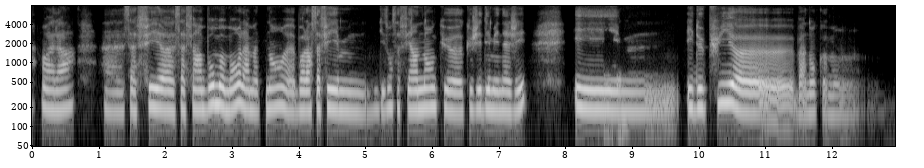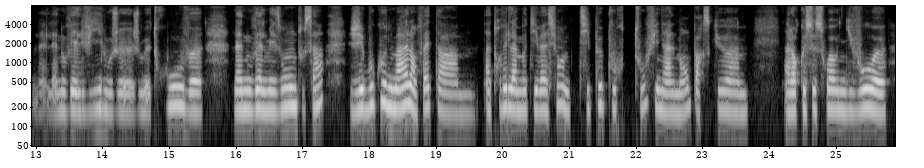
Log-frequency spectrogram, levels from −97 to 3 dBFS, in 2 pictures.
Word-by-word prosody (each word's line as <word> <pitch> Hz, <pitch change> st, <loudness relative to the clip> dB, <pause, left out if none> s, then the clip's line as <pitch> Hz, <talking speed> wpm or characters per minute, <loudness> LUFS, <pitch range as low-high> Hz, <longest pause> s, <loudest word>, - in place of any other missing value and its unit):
Voilà. 190 Hz, +1 st, -2 dB, 0.5 s
Heu, 175 Hz, -1 st, -8 dB
ça 180 Hz, 0 st, -5 dB
fait, 200 Hz, +2 st, +3 dB
heu, 180 Hz, -2 st, +2 dB
ça 185 Hz, +1 st, -4 dB
fait 190 Hz, -, -4 dB
un 185 Hz, 0 st, +2 dB
bon 205 Hz, +4 st, +4 dB
moment, 210 Hz, 0 st, +4 dB
là, 195 Hz, -4 st, +2 dB
maintenant, 190 Hz, +3 st, -2 dB
heu 175 Hz, -1 st, -3 dB
bon 180 Hz, +2 st, -3 dB
alors 180 Hz, 0 st, +2 dB
ça 190 Hz, +1 st, 0 dB
fait, 190 Hz, -1 st, +3 dB
mmh, 175 Hz, -2 st, -3 dB
disons 180 Hz, +3 st, -7 dB
ça 200 Hz, -1 st, -9 dB
fait 190 Hz, -, -5 dB
1 185 Hz, +1 st, +3 dB
an 200 Hz, +1 st, +1 dB
que 180 Hz, -3 st, -1 dB
que 185 Hz, -, -8 dB
j'ai 190 Hz, +1 st, +1 dB
déménagé, 180 Hz, +3 st, 0 dB, 0.7 s
et 185 Hz, -2 st, +4 dB
mmh, 175 Hz, +1 st, -6 dB, 0.2 s
et 195 Hz, -, +1 dB
depuis, 225 Hz, +5 st, +3 dB
heu, 170 Hz, -, +4 dB
ben -, -, -5 dB
donc, 165 Hz, 0 st, -6 dB
heu, -, -, -8 dB
mon 155 Hz, -, -12 dB, 0.7 s
la 165 Hz, -, -16 dB
la 170 Hz, -, -9 dB
nouvelle 175 Hz, 0 st, -1 dB
ville 180 Hz, +2 st, -6 dB
où 170 Hz, -, -6 dB
je 85 Hz, -, -4 dB
je 80 Hz, -, -9 dB
me 85 Hz, -1 st, -5 dB
trouve, 210 Hz, -2 st, -2 dB
heu, 170 Hz, -1 st, +3 dB, 0.5 s
la 180 Hz, 0 st, +3 dB
nouvelle 185 Hz, 0 st, +2 dB
maison, 190 Hz, +3 st, +1 dB
tout -, -, -14 dB
ça, 205 Hz, +5 st, -1 dB, 0.4 s
j'ai 180 Hz, +2 st, +4 dB
beaucoup 215 Hz, +5 st, 0 dB
de 205 Hz, -, +4 dB
mal 195 Hz, +4 st, +6 dB
en 190 Hz, -, +3 dB
fait 200 Hz, +4 st, -2 dB
à, 165 Hz, -3 st, -1 dB
mmh, 160 Hz, 0 st, -15 dB, 0.2 s
à 180 Hz, -, -2 dB
trouver 200 Hz, +3 st, 0 dB
de -, -, +2 dB
la 185 Hz, -, +4 dB
motivation 180 Hz, +3 st, -2 dB
un 185 Hz, -, -2 dB
petit 190 Hz, -, -5 dB
peu 215 Hz, +3 st, -4 dB
pour 195 Hz, -2 st, -10 dB, 0.2 s
tout, 200 Hz, +2 st, -7 dB
finalement. 175 Hz, -4 st, -2 dB
Parce 180 Hz, -5 st, -5 dB
que, 185 Hz, -, -9 dB
hem 170 Hz, -2 st, -3 dB, 0.6 s
alors 170 Hz, 0 st, +2 dB
que 190 Hz, -, -1 dB
ce 185 Hz, +1 st, +1 dB
soit 185 Hz, +1 st, +2 dB
au 185 Hz, -, 0 dB
niveau, 180 Hz, +2 st, +3 dB
heu 170 Hz, -1 st, +5 dB
185 Hz, 185 wpm, -24 LUFS, 175-195 Hz, 0.7 s, mal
